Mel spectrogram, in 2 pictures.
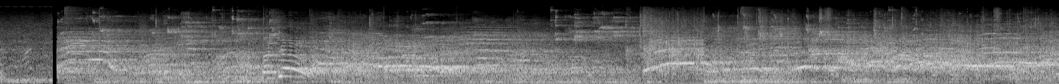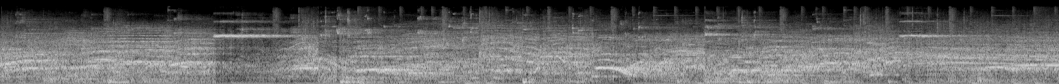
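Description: Live game sound in a school gymnasium: a basketball bouncing on the hardwood floor amid shouts and chatter from players and spectators, echoing in the hall.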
